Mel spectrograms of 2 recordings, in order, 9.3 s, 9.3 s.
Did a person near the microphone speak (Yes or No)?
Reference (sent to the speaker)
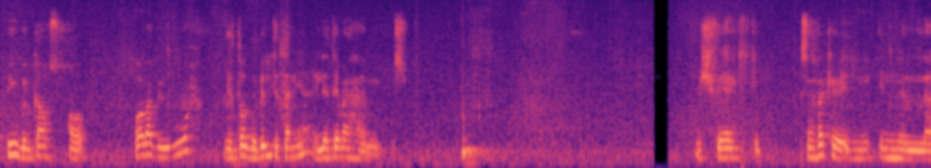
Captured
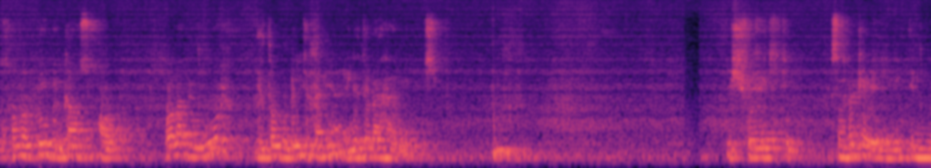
No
